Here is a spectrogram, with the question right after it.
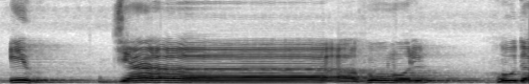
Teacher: دال میں کھڑا زبر ہے، دال کو کھینچ کر پڑھیں گے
